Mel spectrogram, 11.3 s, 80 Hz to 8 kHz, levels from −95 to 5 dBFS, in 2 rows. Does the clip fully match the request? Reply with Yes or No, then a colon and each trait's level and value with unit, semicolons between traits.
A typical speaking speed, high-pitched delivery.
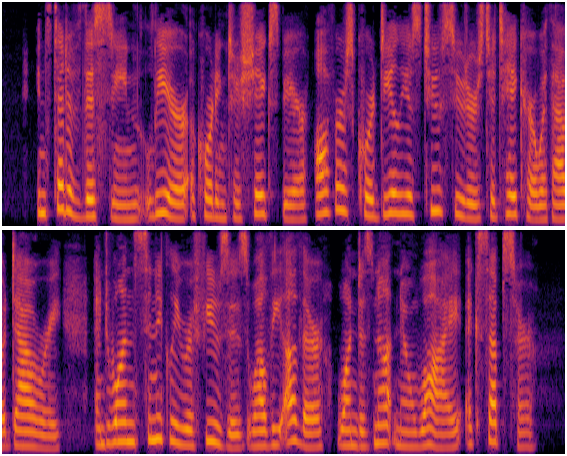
Yes: average, 165 wpm; high, 210 Hz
